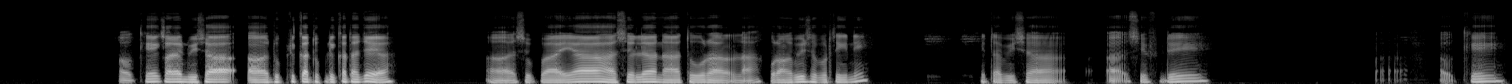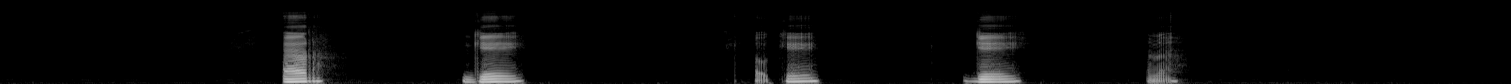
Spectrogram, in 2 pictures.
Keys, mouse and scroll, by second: 1.2 shift+d, 3.6 shift+d, 4.7 shift+d, 6.6 click, 7.0 scroll down 1, 7.3 middle click, 7.9-8.3 scroll up 2, 8.3 scroll down 1, 8.4 middle click, 9.2 click, 9.5-10.0 scroll down 1, 10.0 click, 10.6 shift+middle click, 11.5 shift+d, 18.0 r, 22.6 click, 22.8 click, 24.3 g, 26.5 click, 26.8 click, 27.9 g, 29.1 click, 29.6 click, 29.9 click.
